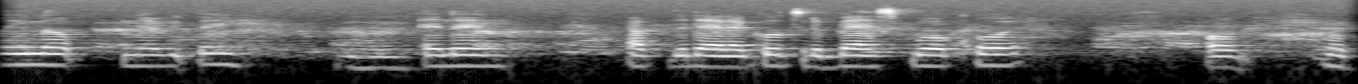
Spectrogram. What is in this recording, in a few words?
Conversation with 14 year old black male New York New York, american english dialect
